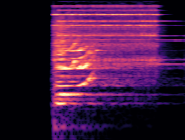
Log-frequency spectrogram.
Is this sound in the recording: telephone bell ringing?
yes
